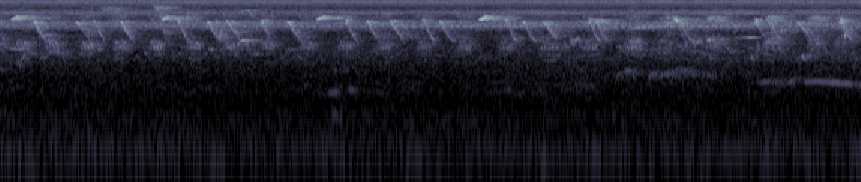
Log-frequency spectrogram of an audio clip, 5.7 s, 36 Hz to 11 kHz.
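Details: Sunrise at Eco Park 1, Bandar Seri Botani, Ipoh, Malaysia, with many birds giving rapid, high, falling chirps in quick succession. A couple of soft lower whistles appear toward the end over a steady shrill hum.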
